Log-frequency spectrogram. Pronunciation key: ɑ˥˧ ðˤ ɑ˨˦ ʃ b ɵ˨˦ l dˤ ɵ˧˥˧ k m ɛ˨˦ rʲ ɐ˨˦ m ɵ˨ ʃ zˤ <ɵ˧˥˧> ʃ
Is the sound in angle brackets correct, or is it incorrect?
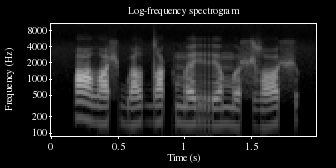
incorrect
